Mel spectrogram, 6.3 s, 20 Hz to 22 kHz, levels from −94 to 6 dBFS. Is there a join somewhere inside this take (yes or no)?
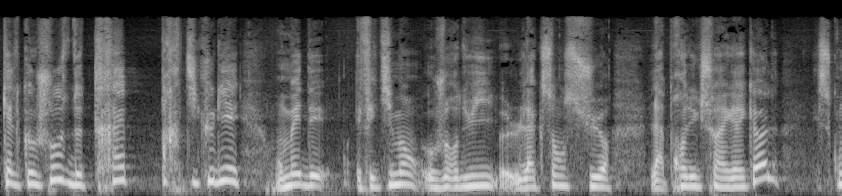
yes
